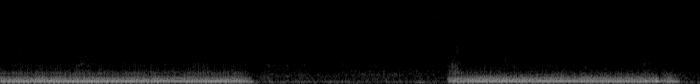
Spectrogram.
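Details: Shiba Inu growling playfully at its owners as a show of affection, not anger; two long, deep rumbling growls with a fast throbbing pulse, separated by a two-second pause, indoors.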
